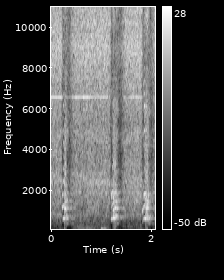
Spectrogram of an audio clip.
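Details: Police dog barking indoors at a running vacuum cleaner: three sharp, loud barks spaced about every 0.8 seconds over a steady mechanical hum.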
